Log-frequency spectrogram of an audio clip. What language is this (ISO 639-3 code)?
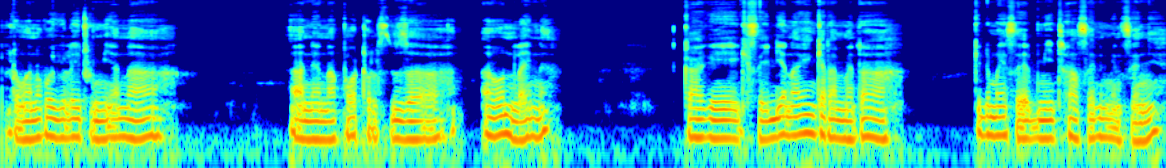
mas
